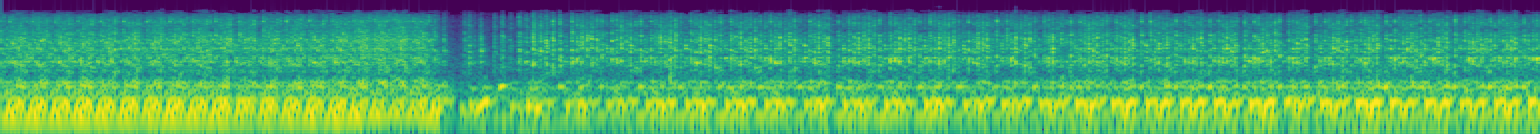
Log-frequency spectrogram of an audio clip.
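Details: Hydrolocked engine revived (one cylinder had water, some plugs still wet), started on choke: rough but steady idle, even low rumble with a brief early dip; running again after being cleared.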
